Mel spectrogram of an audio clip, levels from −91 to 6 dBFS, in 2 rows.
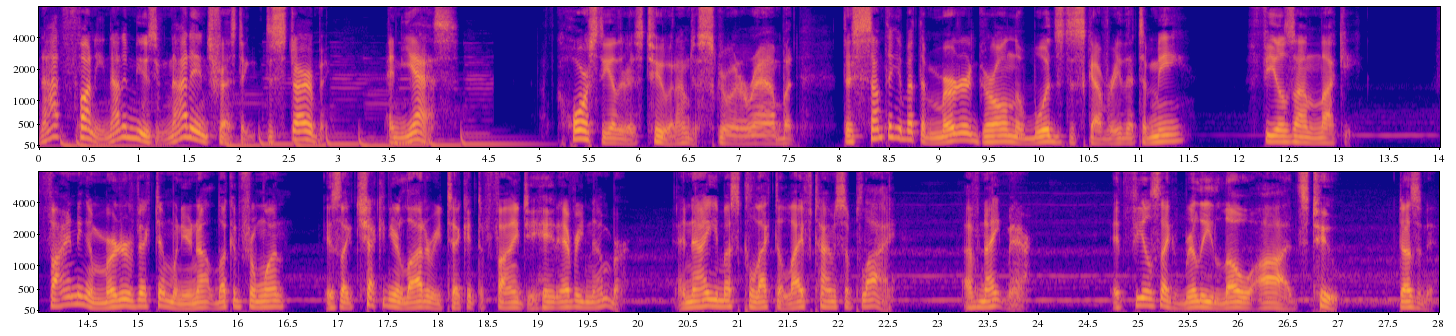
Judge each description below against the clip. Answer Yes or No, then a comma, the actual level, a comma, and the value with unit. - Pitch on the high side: No, low, 125 Hz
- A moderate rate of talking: Yes, average, 165 wpm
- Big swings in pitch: Yes, wide, 7.2 semitones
